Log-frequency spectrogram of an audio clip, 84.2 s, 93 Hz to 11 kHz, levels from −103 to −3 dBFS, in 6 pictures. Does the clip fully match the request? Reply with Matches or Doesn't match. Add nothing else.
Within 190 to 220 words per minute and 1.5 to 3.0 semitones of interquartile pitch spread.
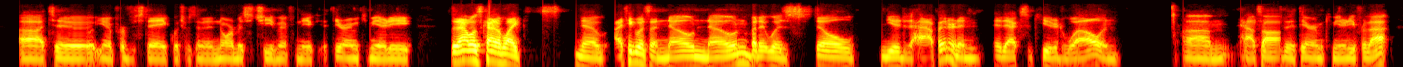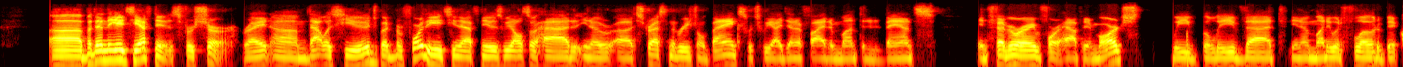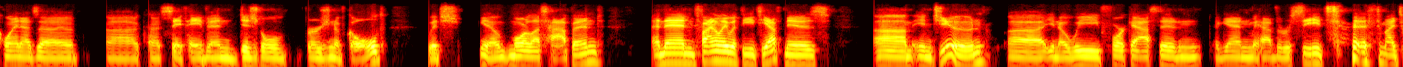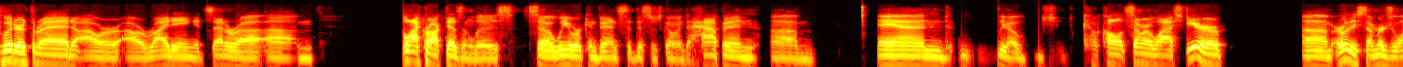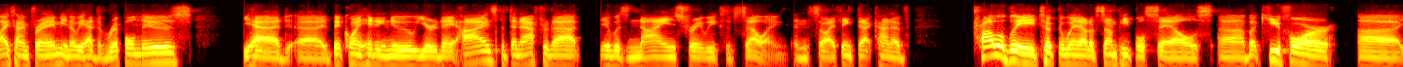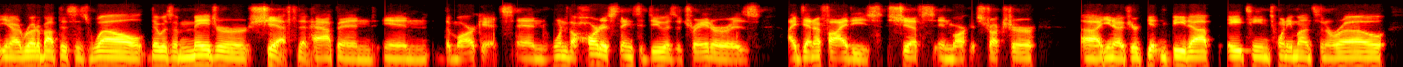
Matches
